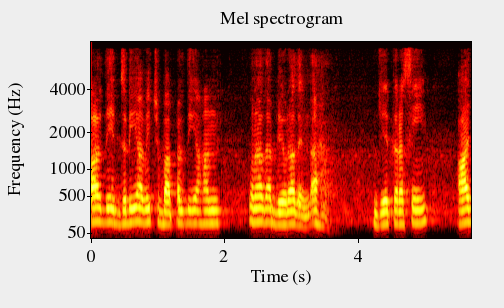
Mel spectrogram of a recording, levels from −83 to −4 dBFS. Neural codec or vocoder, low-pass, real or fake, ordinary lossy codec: codec, 16 kHz, 1.1 kbps, Voila-Tokenizer; none; fake; none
